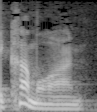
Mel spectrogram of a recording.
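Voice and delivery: low, soft, unconvinced reply; mock exasperation. Believer answering the friend's objection, mock exasperated. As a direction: drop the voice in weary disbelief.

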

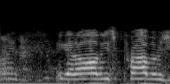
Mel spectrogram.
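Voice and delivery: high, put-on complainer's voice; mock whining. Preacher mimicking believers listing their problems, mock whining. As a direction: whine it high, mimicking a moaner. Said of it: "we wanna whine".

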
